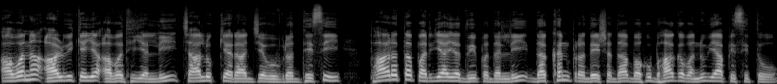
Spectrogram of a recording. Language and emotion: Kannada, neutral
